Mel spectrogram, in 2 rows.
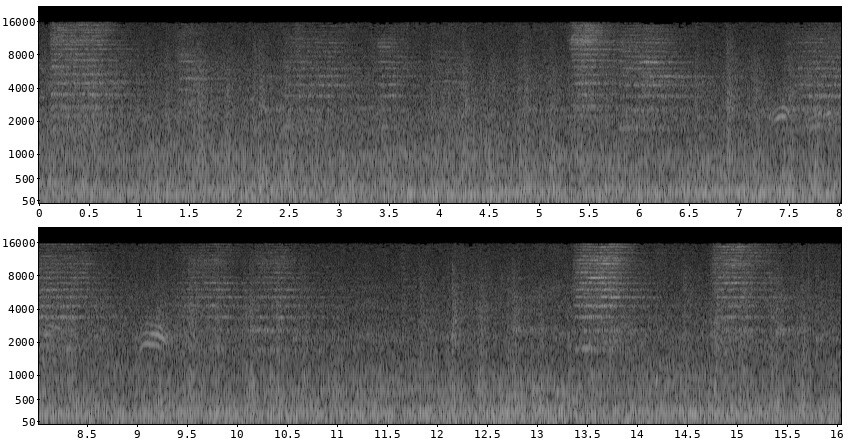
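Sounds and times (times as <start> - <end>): freight train rumbling past: 0.0 - 16.0
train wheels squealing: 0.1 - 1.8, 2.4 - 3.9, 5.3 - 10.8, 12.8 - 16.0.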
